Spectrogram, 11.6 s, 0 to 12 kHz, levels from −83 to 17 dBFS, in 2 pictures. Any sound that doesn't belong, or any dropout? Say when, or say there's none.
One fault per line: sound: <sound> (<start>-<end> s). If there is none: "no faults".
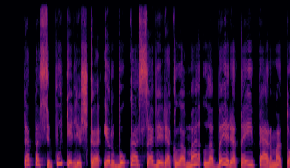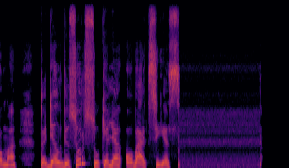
no faults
